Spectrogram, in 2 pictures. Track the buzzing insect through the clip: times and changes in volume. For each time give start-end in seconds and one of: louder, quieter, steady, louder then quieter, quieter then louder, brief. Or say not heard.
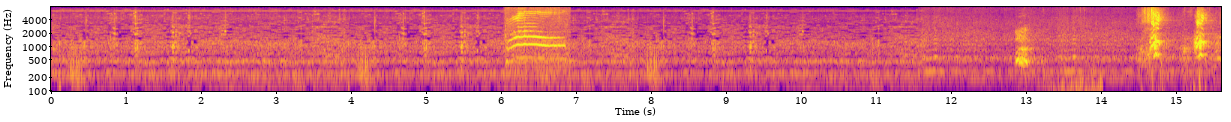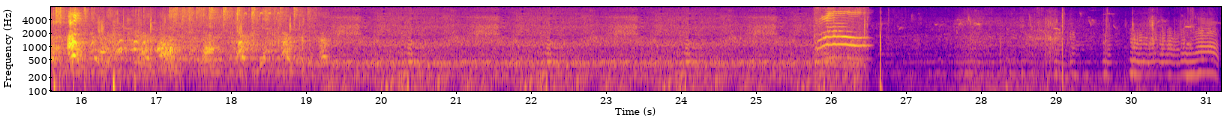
0.0-31.1 quieter.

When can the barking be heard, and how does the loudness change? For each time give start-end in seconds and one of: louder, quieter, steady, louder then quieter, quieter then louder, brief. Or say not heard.
12.8-19.4 louder then quieter.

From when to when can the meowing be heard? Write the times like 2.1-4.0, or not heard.
6.0-7.0, 25.8-26.6.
